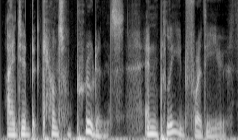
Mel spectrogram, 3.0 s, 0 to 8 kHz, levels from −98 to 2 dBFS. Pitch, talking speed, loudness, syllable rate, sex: 120 Hz, 200 wpm, -18 LUFS, 5.1 syllables/s, male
